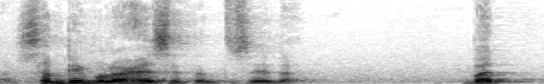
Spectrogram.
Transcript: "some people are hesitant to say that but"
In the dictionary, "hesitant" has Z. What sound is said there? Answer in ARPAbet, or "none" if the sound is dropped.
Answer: S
